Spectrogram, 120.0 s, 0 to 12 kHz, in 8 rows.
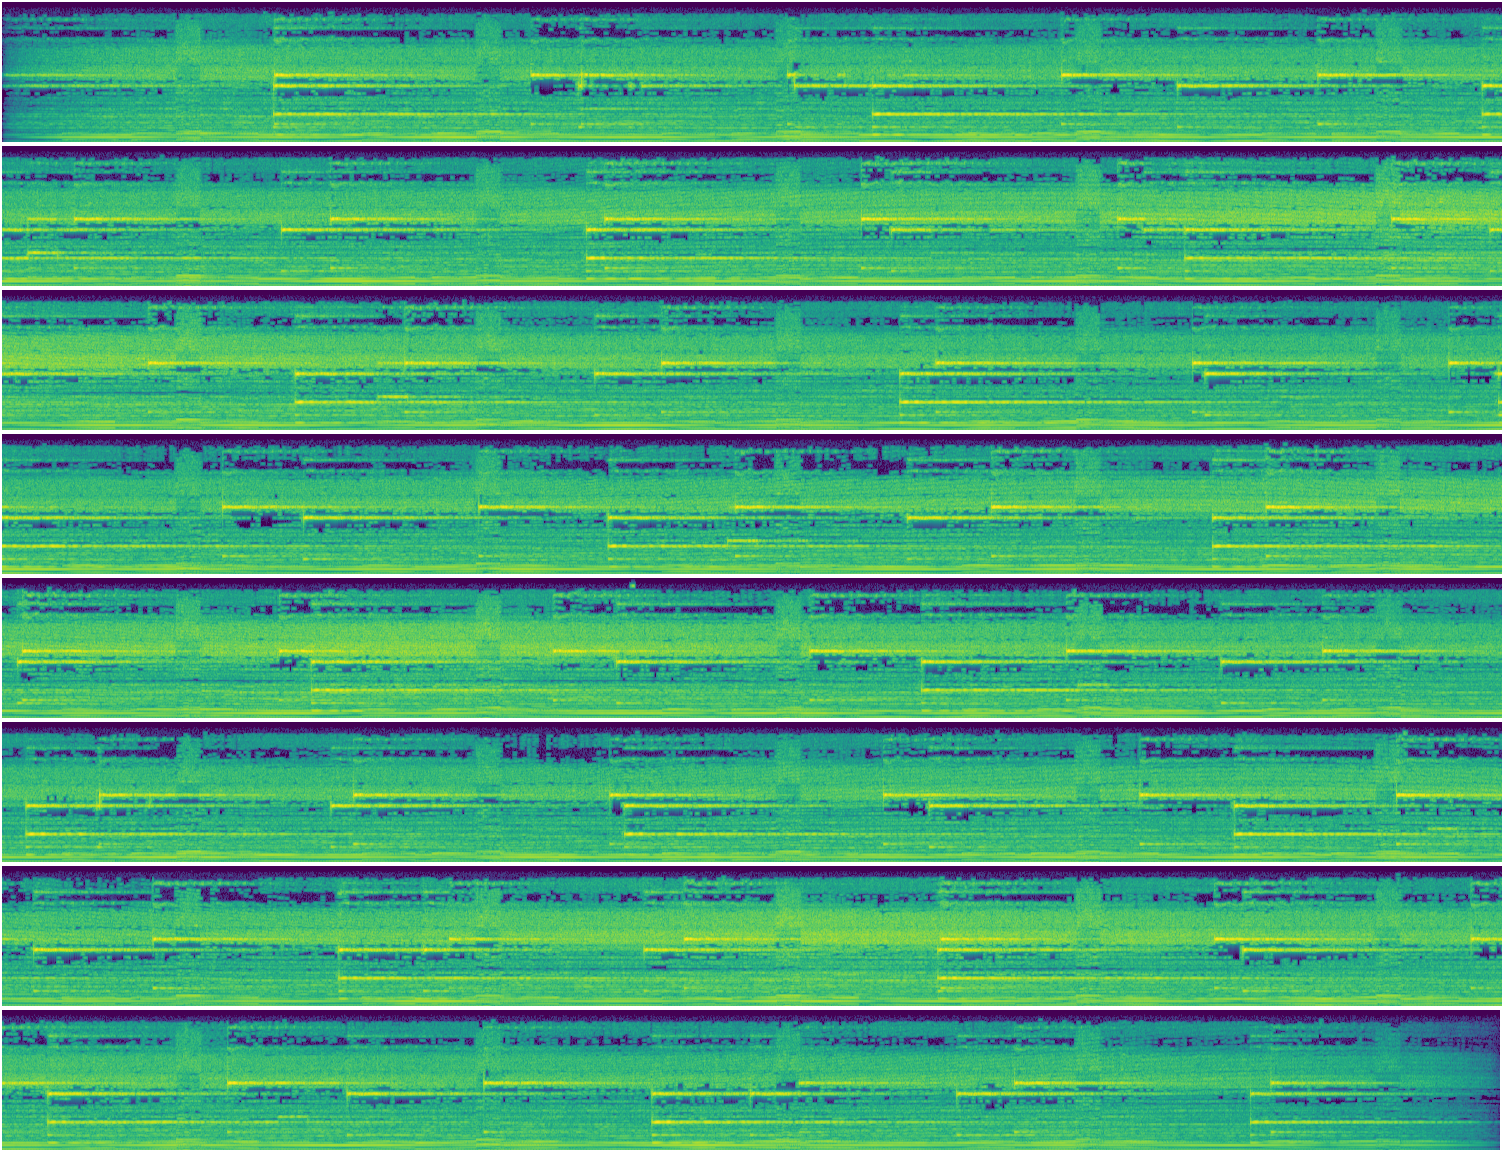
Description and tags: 1.This sample is part of the "Padrones" sample pack. 2 minutes of pure ambient droning soundscape. Very meditative eastern atmosphere.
